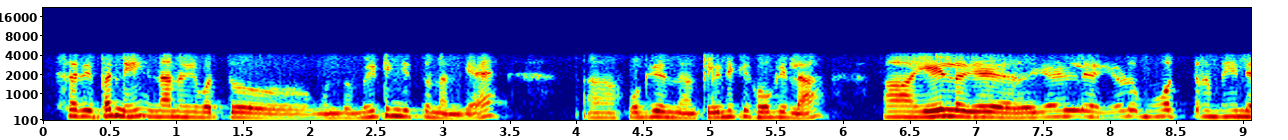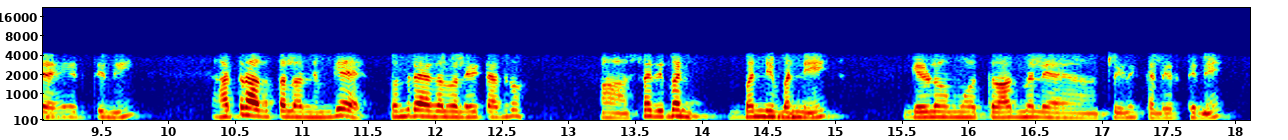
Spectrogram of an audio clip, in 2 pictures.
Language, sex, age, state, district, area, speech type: Kannada, female, 60+, Karnataka, Bangalore Rural, rural, conversation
